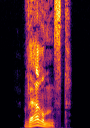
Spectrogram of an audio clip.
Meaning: second-person singular present of wärmen
- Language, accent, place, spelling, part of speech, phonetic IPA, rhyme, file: German, Germany, Berlin, wärmst, verb, [vɛʁmst], -ɛʁmst, De-wärmst.ogg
